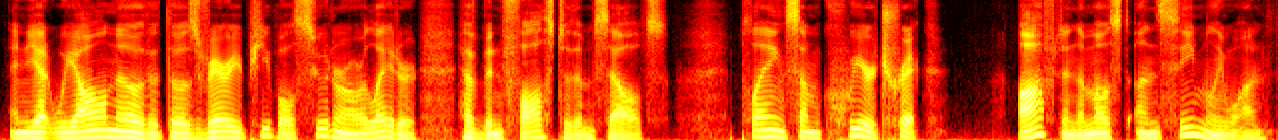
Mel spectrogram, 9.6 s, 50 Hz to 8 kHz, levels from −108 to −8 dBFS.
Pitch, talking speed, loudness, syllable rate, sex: 110 Hz, 165 wpm, -20 LUFS, 4.8 syllables/s, male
